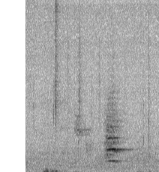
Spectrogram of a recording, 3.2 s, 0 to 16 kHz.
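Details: Grey herons, a group of four to five roosting in a conifer in an urban area, recorded 25 May 2021 with an Audiomoth: one short, harsh, harmonic-rich squawk after a dull low thump, over steady background hiss.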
